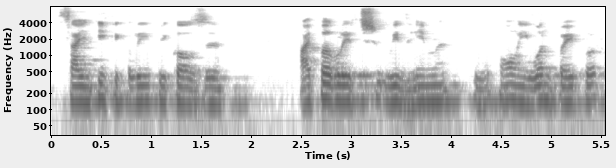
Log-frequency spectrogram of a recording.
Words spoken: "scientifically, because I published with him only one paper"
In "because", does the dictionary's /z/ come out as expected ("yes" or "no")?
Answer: yes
